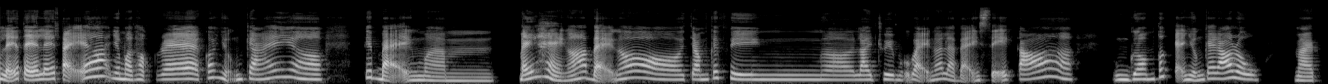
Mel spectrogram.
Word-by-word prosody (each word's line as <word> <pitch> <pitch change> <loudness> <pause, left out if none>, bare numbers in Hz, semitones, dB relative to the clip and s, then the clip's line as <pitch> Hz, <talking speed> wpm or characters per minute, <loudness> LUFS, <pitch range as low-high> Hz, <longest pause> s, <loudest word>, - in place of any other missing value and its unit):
lẻ 235 +2 +4
tẻ, 215 -5 +5
lẻ 245 +2 +2
tẻ 315 - +4
á 365 +5 +5
nhưng 260 -2 +1
mà 225 - +4
thật 215 -1 -4
ra, 240 +2 +4
có 300 - -4
những 235 -7 -4
cái, 275 +8 -1
ơ 250 -7 +1 0.4
cái 320 0 -2
bạn 200 -5 +1
mà 185 -3 -2 0.7
bán 260 +8 +3
hàng 220 - +1
á, 265 +10 +2
bạn 220 -3 +1
á 265 - +1 0.6
trong 230 -1 0
cái 300 +5 -3
phiên, 225 -2 -2
ơ, 215 0 -4
livestream 220 0 -2
của - - -8
bạn 195 +1 -2
á 240 - -3
là 220 -5 -2
bạn 190 - -5
sẽ 200 0 -4
có, 295 +10 +1 0.6
ưm, 220 +1 0
gom 240 +1 0
tất 355 +1 -4
cả - - 0
những 210 0 -1
cái 265 +2 -1
đó 265 +3 +5
luôn. 245 -7 0 0.4
Mà 180 -1 +1
230 Hz, 190 wpm, -19 LUFS, 215-265 Hz, 0.7 s, tẻ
